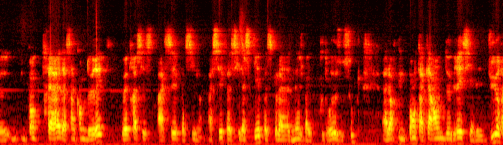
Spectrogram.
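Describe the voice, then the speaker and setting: A mountain guide answering interview questions, hesitant and full of restarts and fillers. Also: male voice, medium pitch, highs cut off. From Paris suburbs.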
